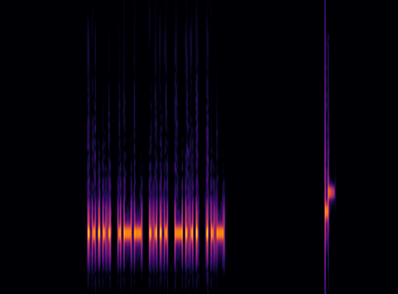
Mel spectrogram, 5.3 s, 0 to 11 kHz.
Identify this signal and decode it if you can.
Morse code, heard as a keyed tone, about 36 wpm, 700 Hz. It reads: 5WHBU
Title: Five Challenging Letter-Number Combinations 35wpm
